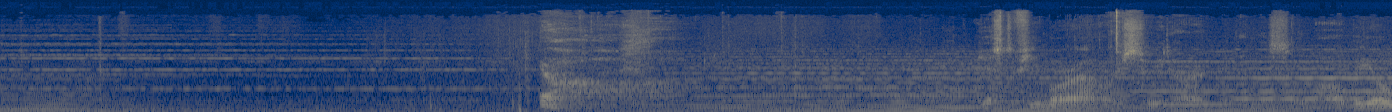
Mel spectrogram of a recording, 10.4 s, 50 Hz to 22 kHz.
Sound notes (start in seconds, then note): 4.0 Jason groaning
